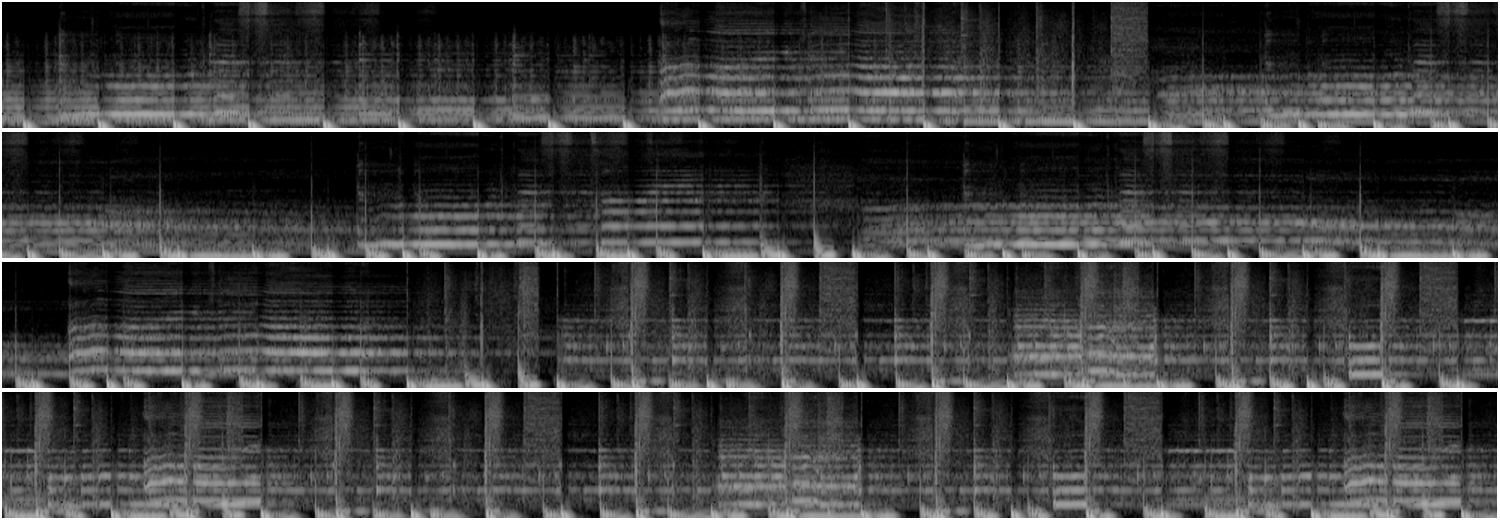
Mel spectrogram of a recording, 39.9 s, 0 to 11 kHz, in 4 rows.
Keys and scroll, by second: 2.0 space, 2.7 ], 17.7 Escape, 18.2-21.9 typing, 20.2 ctrl+alt+z, 23.5 ], 25.4 space, 25.5 ctrl+alt+z, 35.3 ], 35.7 [, 36.7 ], 37.2 ], 38.7 [.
